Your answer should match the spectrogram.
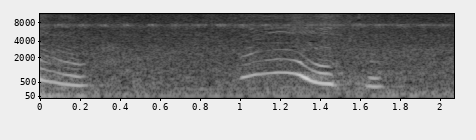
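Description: A cat meowing twice: a call trailing off at the start and a second rising-then-falling meow about a second in.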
